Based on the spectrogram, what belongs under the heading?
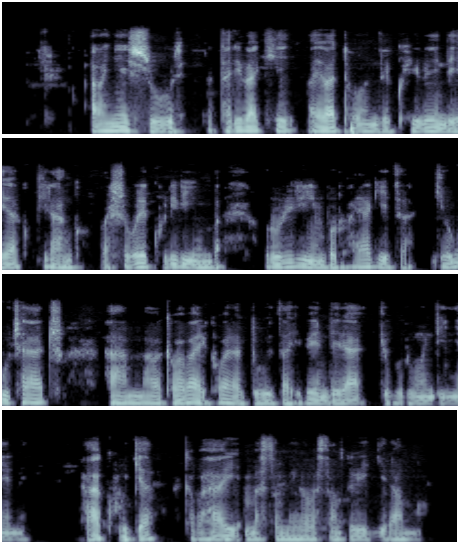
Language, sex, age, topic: Rundi, male, 18-24, education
